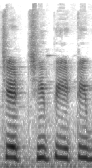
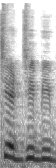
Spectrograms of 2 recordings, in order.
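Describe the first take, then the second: First: The term ends with the sounds G-P-T. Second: The term ends with the sounds G-B. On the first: This is how most people say it. "આપણે chat જીપીટી બોલીએ" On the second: This is how someone else says it. "ઈ chat જીબી બોલે"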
